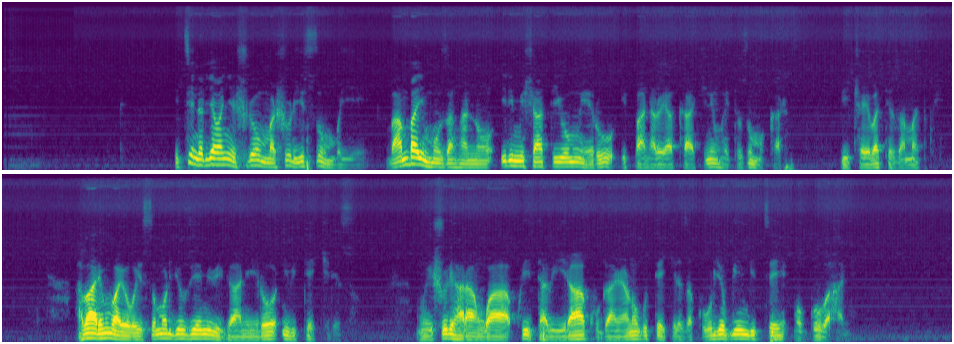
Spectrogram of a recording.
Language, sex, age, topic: Kinyarwanda, male, 36-49, education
